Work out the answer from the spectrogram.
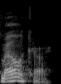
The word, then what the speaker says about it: Maealiuaki: But the spelling is Maealiuaki. Malaki. I mean, I guess he does look, maybe he could be Polynesian, but that is it is pronounced Malachi.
